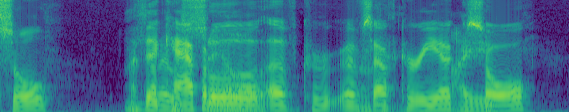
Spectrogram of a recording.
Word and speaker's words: Seoul: It's pronounced Seoul.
